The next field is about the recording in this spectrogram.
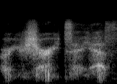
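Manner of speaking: barely audible, very quiet, hushed whisper. During a role-play scene, a character shuffles close and asks, in a very quiet voice. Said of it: "in a very like very quiet voice".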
